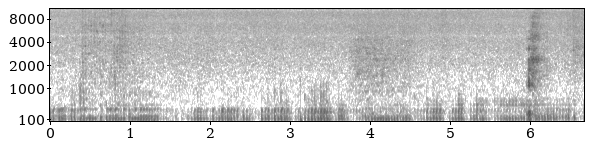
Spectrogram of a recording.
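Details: Low, rough, continuous rumbling purr from a serval, broken into uneven bursts by short gaps, ending with a brief sharp click.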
